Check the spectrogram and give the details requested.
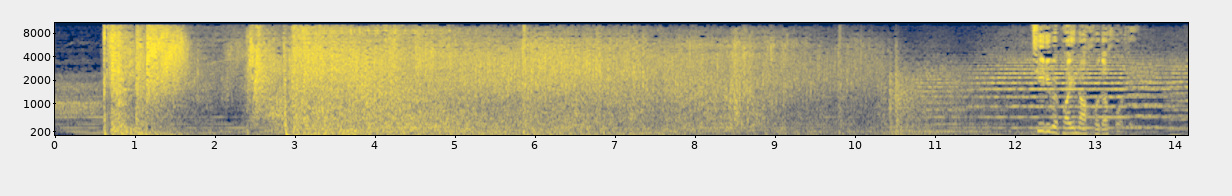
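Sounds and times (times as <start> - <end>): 
helicopter exploding after RPG hit: 0.6 - 11.0
speech: 12.3 - 13.6.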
